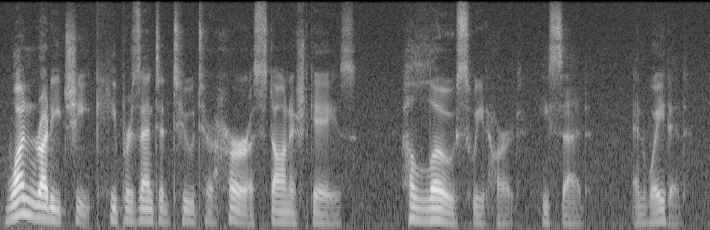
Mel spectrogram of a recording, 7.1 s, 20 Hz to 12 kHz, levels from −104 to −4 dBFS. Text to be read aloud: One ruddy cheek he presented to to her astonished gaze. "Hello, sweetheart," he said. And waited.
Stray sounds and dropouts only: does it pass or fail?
pass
